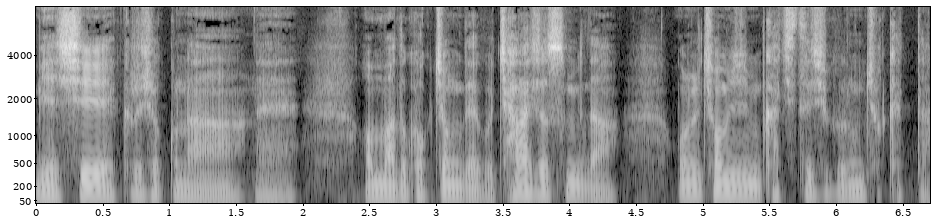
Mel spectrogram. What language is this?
Korean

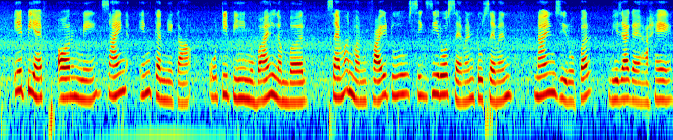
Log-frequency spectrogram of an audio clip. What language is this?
Urdu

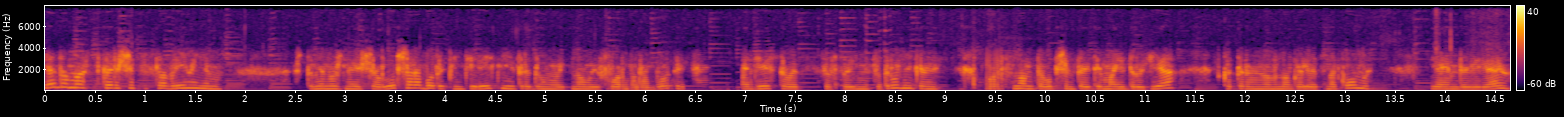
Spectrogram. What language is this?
Russian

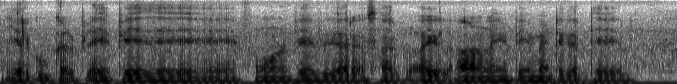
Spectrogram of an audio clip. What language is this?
Dogri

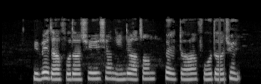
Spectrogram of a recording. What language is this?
Chinese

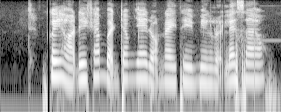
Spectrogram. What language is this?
Vietnamese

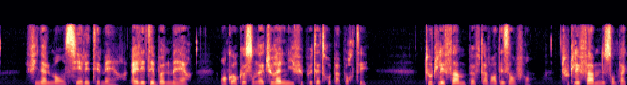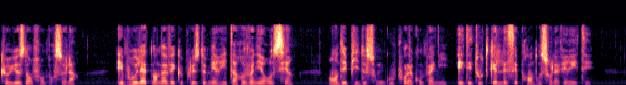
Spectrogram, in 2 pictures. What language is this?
French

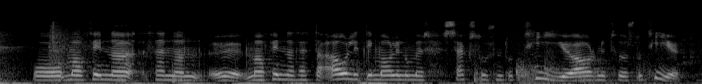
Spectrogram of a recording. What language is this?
Icelandic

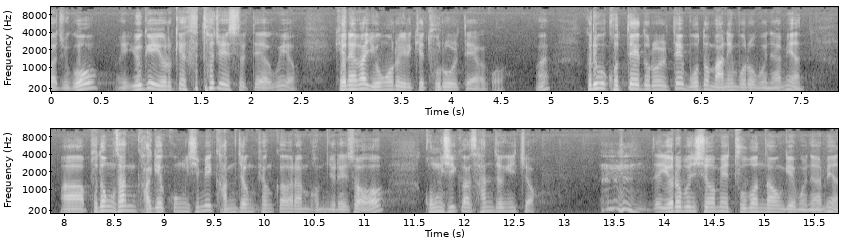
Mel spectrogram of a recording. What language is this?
Korean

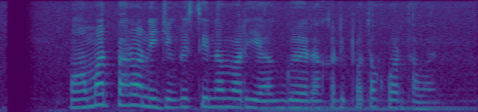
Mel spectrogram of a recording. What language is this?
Sundanese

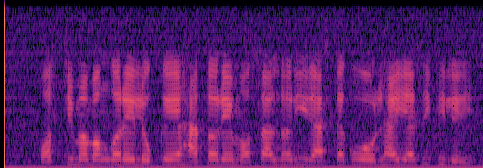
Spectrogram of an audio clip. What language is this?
Odia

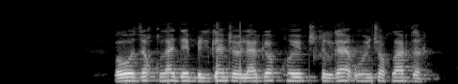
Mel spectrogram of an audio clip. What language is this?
Uzbek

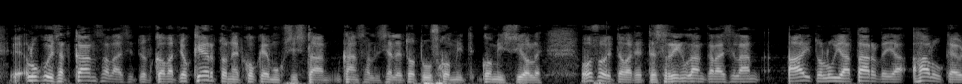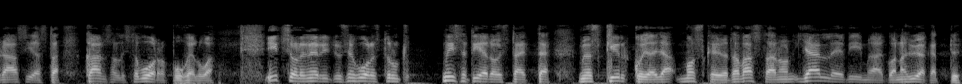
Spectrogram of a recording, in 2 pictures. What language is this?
Finnish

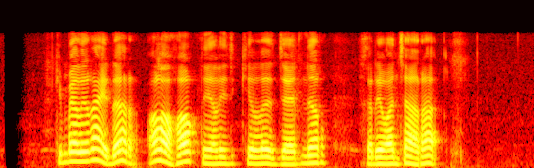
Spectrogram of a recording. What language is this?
Sundanese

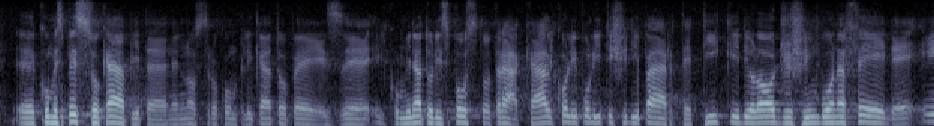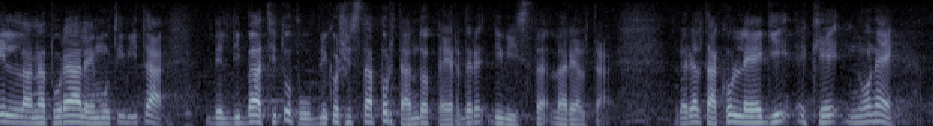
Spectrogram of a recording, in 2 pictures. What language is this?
Italian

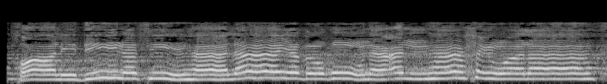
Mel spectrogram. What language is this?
Arabic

